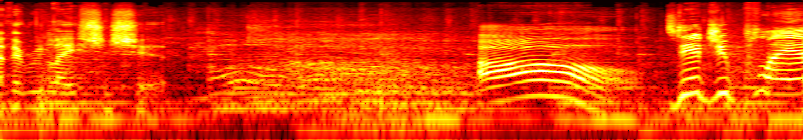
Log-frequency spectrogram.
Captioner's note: audience exclaim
